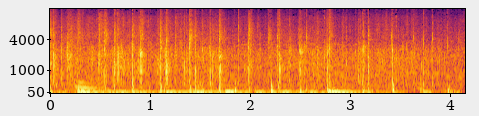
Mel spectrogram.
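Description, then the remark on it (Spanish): An audience claps steadily for about four seconds, a dense patter of many hands with sharp individual claps standing out, fairly loud and even throughout; the applause is for El Corte Inglés and its elves. “A Gracias, Dale un aplauso al corte inglés, venga a sus elfos.”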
